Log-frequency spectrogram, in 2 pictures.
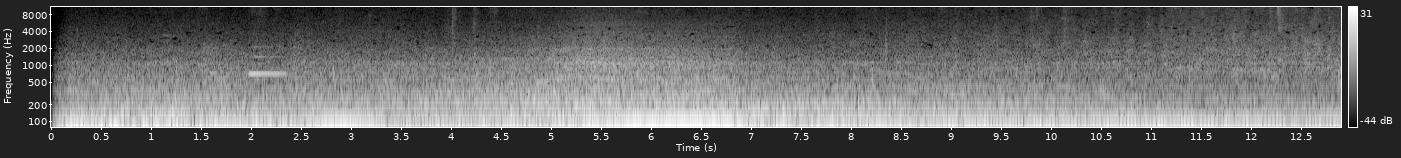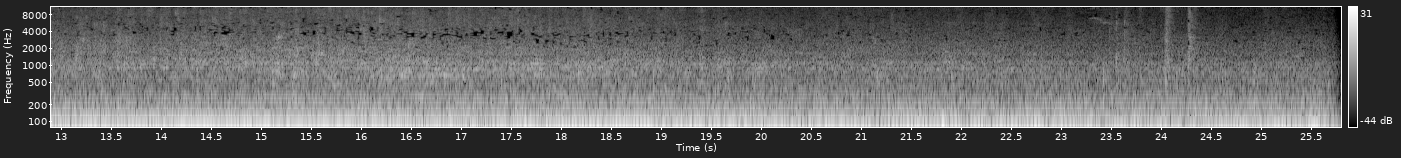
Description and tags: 0104 Traffic and water
Traffic and water
20120118
water, traffic, korea, field-recording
